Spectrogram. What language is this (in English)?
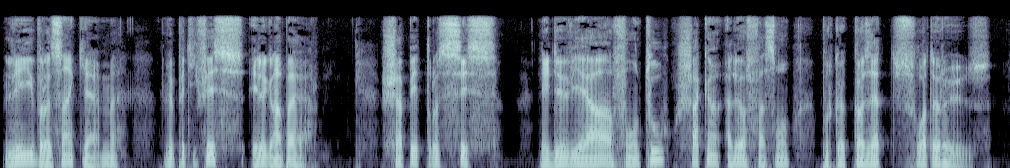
French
